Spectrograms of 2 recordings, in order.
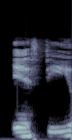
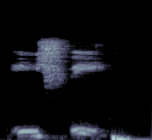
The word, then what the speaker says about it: Ithy: control pronunciation, and so instead of saying it Ithy like everybody knows it's supposed to be, she says Ethy.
